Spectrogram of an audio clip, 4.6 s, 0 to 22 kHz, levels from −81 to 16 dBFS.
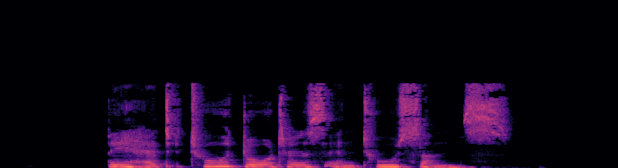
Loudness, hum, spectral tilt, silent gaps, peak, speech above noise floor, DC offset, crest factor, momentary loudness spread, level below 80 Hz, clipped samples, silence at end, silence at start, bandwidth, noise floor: -22 LUFS; none; -4.5 dB/octave; none; -8 dBFS; 68 dB; under 0.1%; 16 dB; 7 LU; -70 dBFS; under 0.1%; 0.85 s; 0.8 s; 11.5 kHz; -89 dBFS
